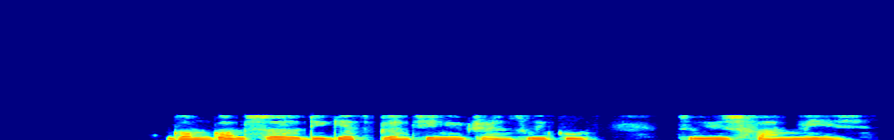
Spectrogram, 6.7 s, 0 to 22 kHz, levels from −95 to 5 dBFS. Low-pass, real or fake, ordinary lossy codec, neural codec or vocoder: 7.2 kHz; fake; AAC, 16 kbps; codec, 16 kHz, 4 kbps, FreqCodec, larger model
